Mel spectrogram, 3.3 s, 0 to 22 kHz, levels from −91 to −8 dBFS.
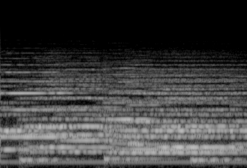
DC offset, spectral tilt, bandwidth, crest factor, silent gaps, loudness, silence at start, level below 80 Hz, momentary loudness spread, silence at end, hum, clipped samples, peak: under 0.1%; -5.5 dB/octave; 8 kHz; 14 dB; none; -33 LUFS; 0 s; -82 dBFS; 3 LU; 0 s; none; under 0.1%; -20 dBFS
